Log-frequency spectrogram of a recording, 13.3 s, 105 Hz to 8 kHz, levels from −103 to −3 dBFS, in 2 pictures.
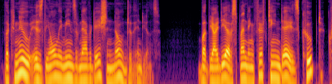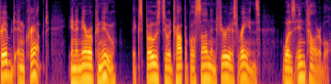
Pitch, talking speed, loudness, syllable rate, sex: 135 Hz, 165 wpm, -18 LUFS, 5.3 syllables/s, male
